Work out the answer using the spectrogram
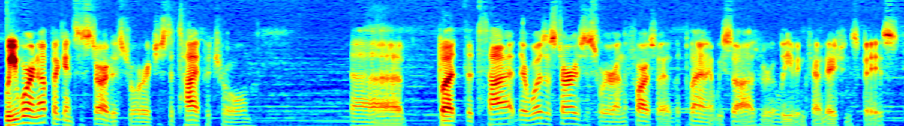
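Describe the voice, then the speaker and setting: A man's voice: fairly low pitch, brisk, vocal fry, bright, forceful tone, faint music behind. A man playing his character in a tabletop game, talking laid-back in first person. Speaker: player. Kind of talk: tabletop role-play.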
